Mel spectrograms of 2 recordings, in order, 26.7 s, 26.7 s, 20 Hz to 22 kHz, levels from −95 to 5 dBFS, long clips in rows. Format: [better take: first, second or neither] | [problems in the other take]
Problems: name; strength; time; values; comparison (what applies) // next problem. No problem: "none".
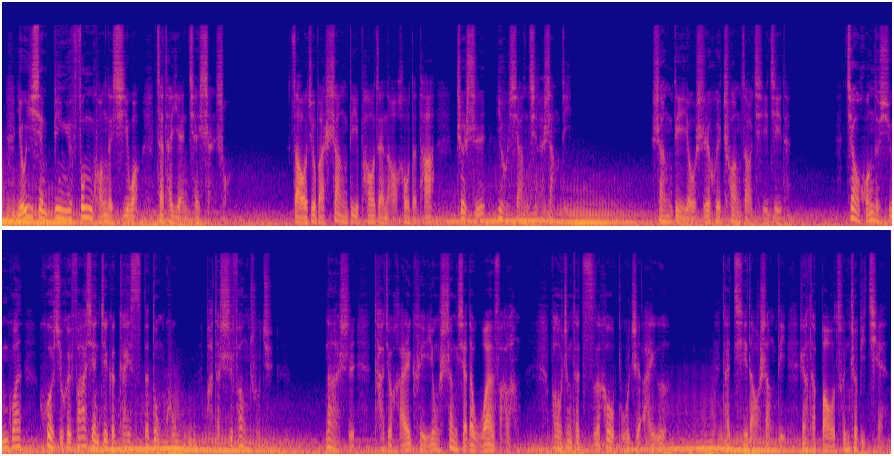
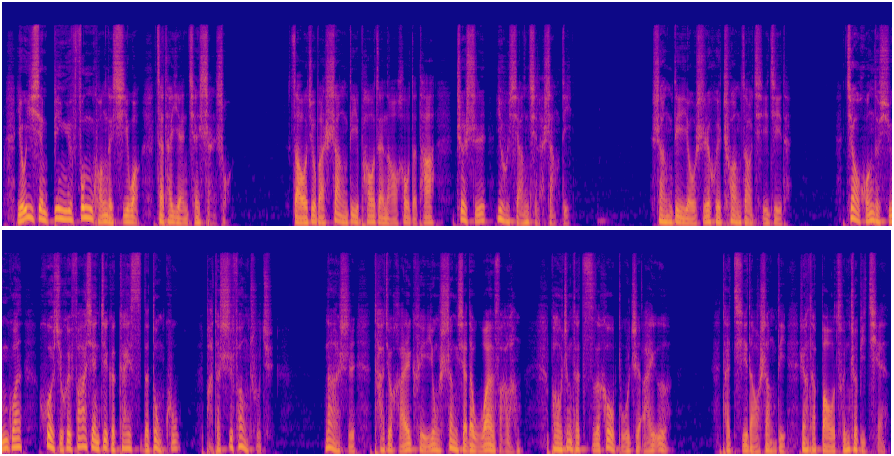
second | low rumble; loud; throughout; 10 dB below the speech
